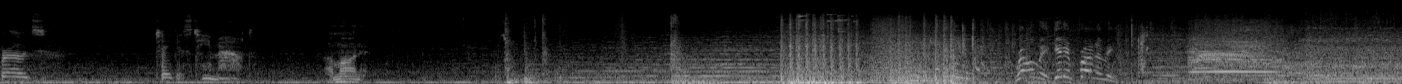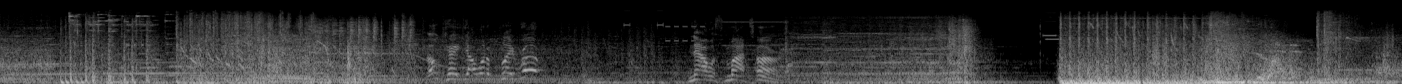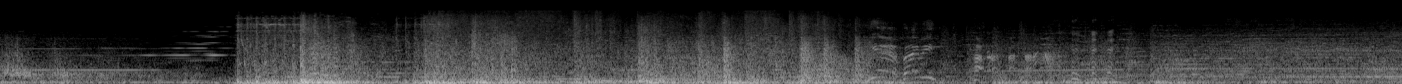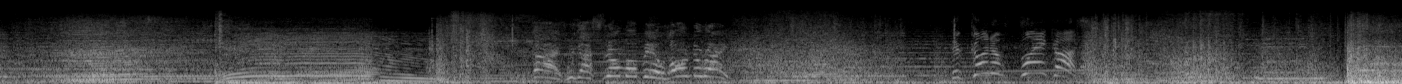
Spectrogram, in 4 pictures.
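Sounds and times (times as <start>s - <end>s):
dramatic music score: 0.0s - 56.0s
machine-gun fire: 7.8s - 9.7s, 24.6s - 26.6s
gunshots: 14.6s - 17.9s.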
